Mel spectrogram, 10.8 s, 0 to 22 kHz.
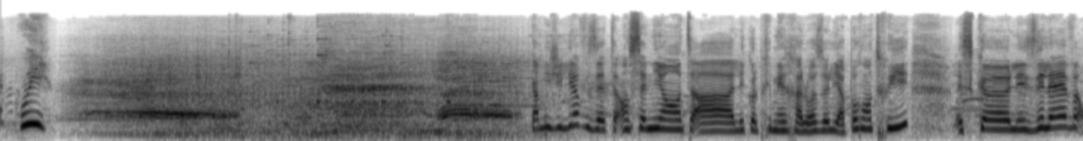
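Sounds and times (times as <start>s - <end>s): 
speech: 0.0s - 1.0s, 4.4s - 10.8s
goat bleating: 0.6s - 6.3s.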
